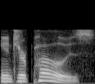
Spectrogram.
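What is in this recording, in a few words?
"interposed", US English pronunciation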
